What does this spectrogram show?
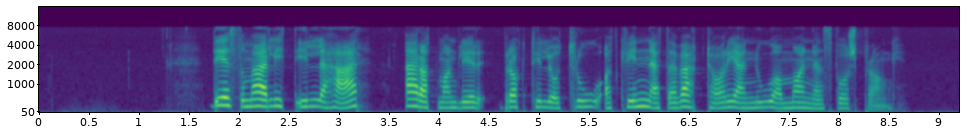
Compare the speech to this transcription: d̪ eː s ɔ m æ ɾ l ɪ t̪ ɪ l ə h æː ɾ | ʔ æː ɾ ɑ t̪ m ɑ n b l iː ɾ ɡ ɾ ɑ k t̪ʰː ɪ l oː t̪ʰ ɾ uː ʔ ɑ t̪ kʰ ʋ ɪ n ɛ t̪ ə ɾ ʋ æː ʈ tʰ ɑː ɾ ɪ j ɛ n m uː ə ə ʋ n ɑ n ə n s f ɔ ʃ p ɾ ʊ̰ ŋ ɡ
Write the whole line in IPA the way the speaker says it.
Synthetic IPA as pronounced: d̪ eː s ɔ m æː ɾ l ɪ t̪ ɪ l ə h æː ɾ | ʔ æː ɾ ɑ t̪ m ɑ n b l iː ɾ b ɾ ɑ k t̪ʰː ɪ l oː t̪ʰ ɾ uː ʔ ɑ t̪ kʰ ʋ ɪ n ɛ t̪ ə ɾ ʋ æ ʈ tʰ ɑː ɾ ɪ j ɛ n n uː ə ɑ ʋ m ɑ n ə n s f ɔ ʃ p ɾ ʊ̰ ŋ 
